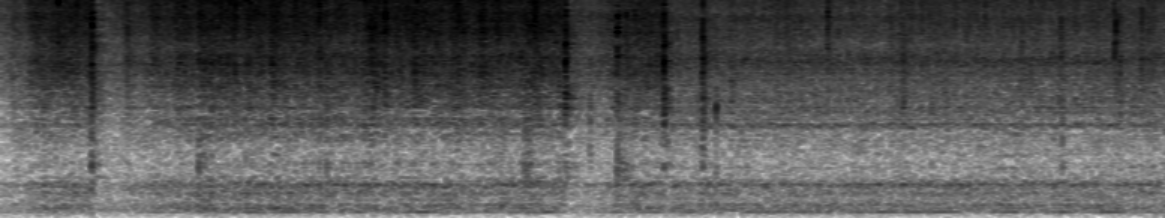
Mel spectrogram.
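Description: Onion with ginger-garlic paste sizzling steadily in a pan for an aloo paratha filling, a continuous close frying hiss with a few soft stirring clicks and scrapes.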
